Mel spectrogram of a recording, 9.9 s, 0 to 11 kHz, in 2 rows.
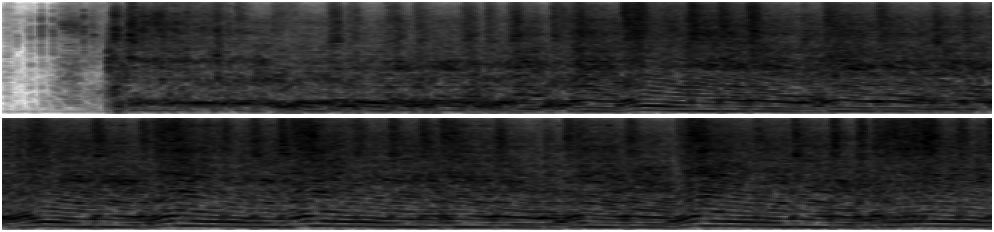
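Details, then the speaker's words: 2002 Honda CR250 two-stroke after top-end rebuild (new Vertex piston, honed cylinder), first start on a warm day with choke: kicks over, catches, crisp ringing revs in quick blips; flywheel weight off so extra vibration, coolant leaking from overflow; normal running. "Well, it vibrates a lot more without that flywheel weight on there, but it's leaking out coolant pretty good, so I got to investigate that."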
